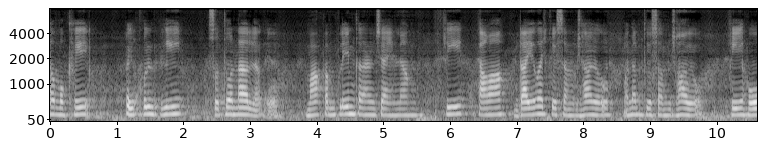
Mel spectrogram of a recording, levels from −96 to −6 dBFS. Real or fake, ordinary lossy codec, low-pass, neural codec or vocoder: fake; none; none; codec, 16 kHz, 1 kbps, FunCodec, trained on Chinese and English, 50 frames a second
